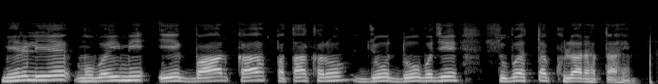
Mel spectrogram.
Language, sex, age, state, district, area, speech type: Hindi, male, 60+, Uttar Pradesh, Jaunpur, urban, read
